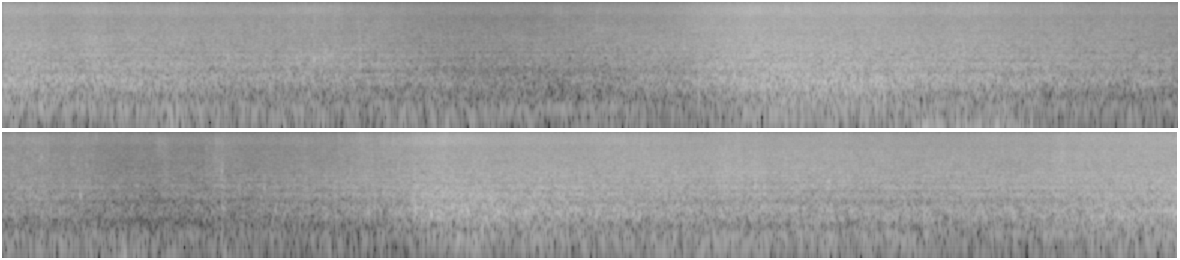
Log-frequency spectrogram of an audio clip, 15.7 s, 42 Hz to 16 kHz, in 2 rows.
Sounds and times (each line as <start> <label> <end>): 0.0 the waves 15.6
